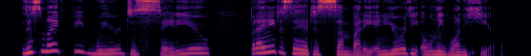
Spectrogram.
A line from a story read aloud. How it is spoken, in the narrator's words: she says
